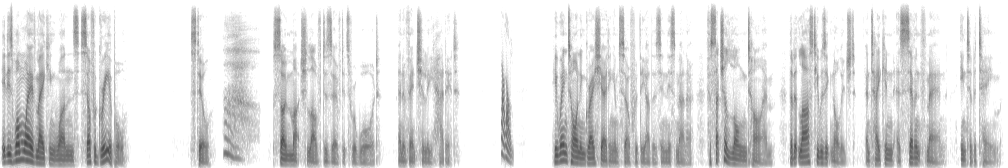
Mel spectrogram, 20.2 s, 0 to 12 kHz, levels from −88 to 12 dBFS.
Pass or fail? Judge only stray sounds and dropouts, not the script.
fail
